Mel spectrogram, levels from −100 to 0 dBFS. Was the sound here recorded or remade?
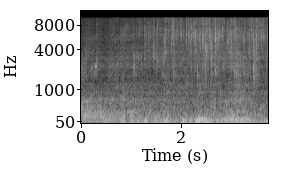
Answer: remade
